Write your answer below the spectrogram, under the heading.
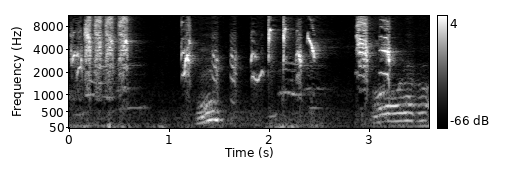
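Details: Rapid rasping chatter from a long-tailed shrike calling out rivals, followed by a pause, then scattered harsh squeaks and a buzzy, harmonic, nasal phrase.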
